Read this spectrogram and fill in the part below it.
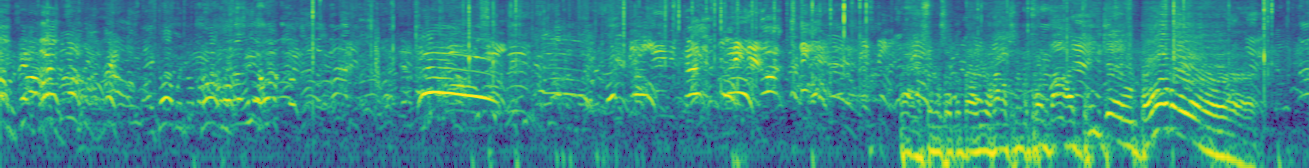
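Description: A crowd cheers and shouts outdoors at a distance.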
